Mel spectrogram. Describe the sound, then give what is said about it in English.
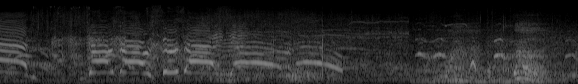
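A pack of excited sled dogs yips, whines and barks all at once, high overlapping cries rising and falling, turning into choppier, noisier barking toward the end. “The longest sled dog race in the world.”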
